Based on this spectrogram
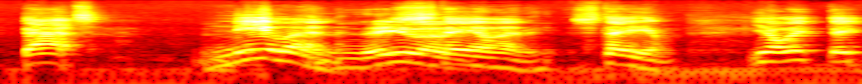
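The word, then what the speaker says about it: Neyland: know somebody asked as asked him how he pronounced his name he said nean like my knee thing I like that and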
